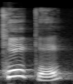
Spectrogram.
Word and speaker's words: kēkē: The word kēkē, with tohutō on both ‘e's, means armpits. So it’s important to pronounce the word properly if you see a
